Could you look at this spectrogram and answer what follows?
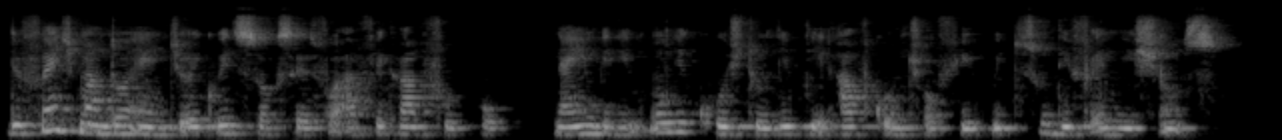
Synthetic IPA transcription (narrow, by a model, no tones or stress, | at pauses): dəfɹɛ̃nt͡ʃmãndɔ̃ntɛ̃nd͡ʒɔɡɹetsɔksɛsfɔ̰ʔa̰fɹikʰãnfut̚bʰɔ | nãĩnbidiʔõ̰nlikʰot͡ʃtulivdḭʔafkʰɔ̃ntʰɹɔ̰fiwidtʰudifɹɛ̰̃ntneʃɔ̰̃ns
